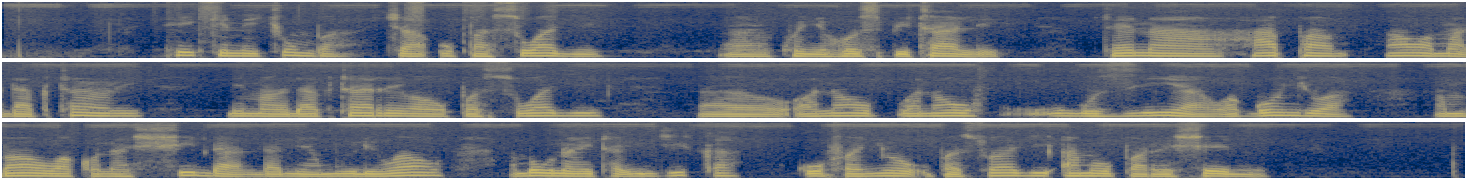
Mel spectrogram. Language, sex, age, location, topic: Swahili, male, 18-24, Kisumu, health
